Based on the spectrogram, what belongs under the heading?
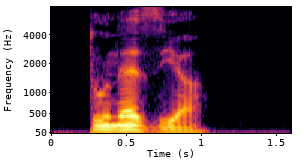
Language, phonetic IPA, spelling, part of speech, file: Polish, [tũˈnɛzʲja], Tunezja, proper noun, Pl-Tunezja.ogg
